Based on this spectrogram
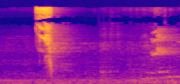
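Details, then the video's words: A pet talking red-collared lorikeet, answering its owner's "Do you love me?", gives one loud, harsh, downward-sweeping screech, then a softer, higher chattering note about two seconds later, over a faint background hum. "In conversation with Lorikeet"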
